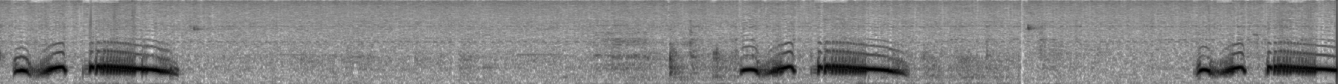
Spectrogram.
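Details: Decoy spotted dove, a trained bird with a medium voice that draws wild doves to fight, repeats a phrase every four seconds: a brief double note then a long, falling, hollow coo.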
